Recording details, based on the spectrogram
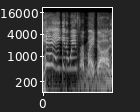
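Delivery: very high-pitched loud yell. Retelling charging at guinea fowl attacking the dog, retelling a yell. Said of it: "yelling like".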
